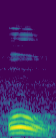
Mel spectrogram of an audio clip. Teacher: memonyongkan bibir dengan sempurna ketika membaca huruf berharkat dhammah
